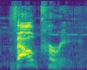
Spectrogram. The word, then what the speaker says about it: Valkyrie: Three syllables. Valkyrie.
